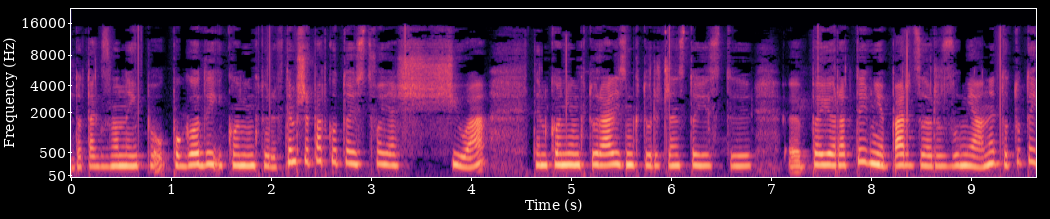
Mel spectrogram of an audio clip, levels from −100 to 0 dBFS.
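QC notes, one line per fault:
0.67, 1.98, 3.34, 4.95, 5.98, 7.47, 8.36 and 9.29 s: bit error spikes. Each is one sharp tick, a sample or a few long. A flipped bit makes the value jump by a power of two and snap back. So the click is broadband and unrelated to the sound.
1.15 and 3.19 s: corrupt frames decoded. The decoder played damaged compressed data anyway. Energy lands at wrong frequencies as a brief chirp, blip or noise burst. It peaks at about -25 dBFS, then about -30 dBFS. The first points to one damaged frame, the second to a few.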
